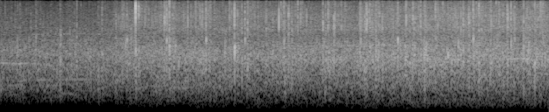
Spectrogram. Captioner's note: applause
